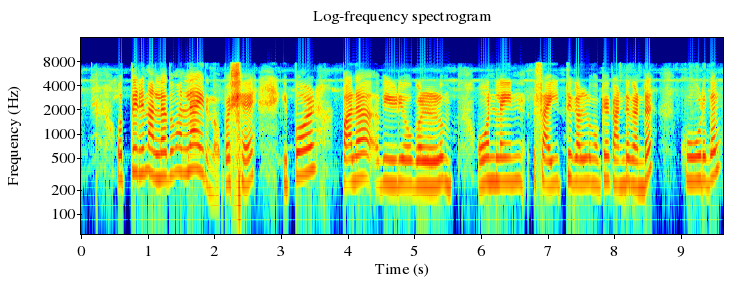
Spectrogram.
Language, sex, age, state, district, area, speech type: Malayalam, female, 18-30, Kerala, Kottayam, rural, spontaneous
